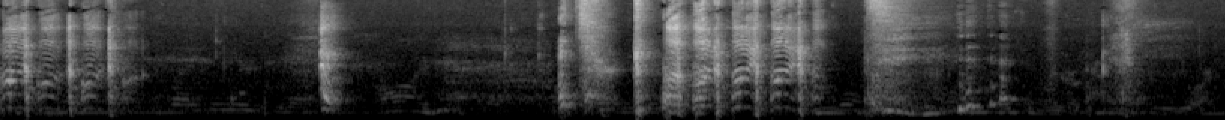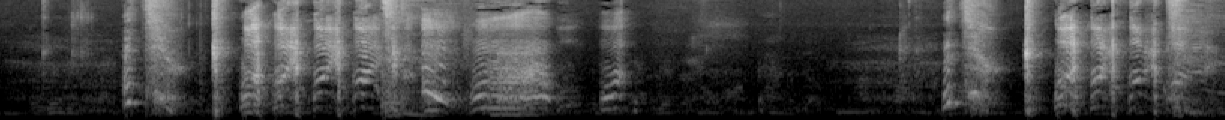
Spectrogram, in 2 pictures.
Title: Baby Laughing at Mommy Sneezing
